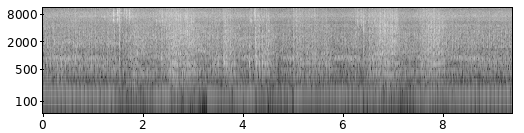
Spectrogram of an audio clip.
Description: Посторонние шумы при работе вариатора макси скутера Yamaha Majesty 400.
